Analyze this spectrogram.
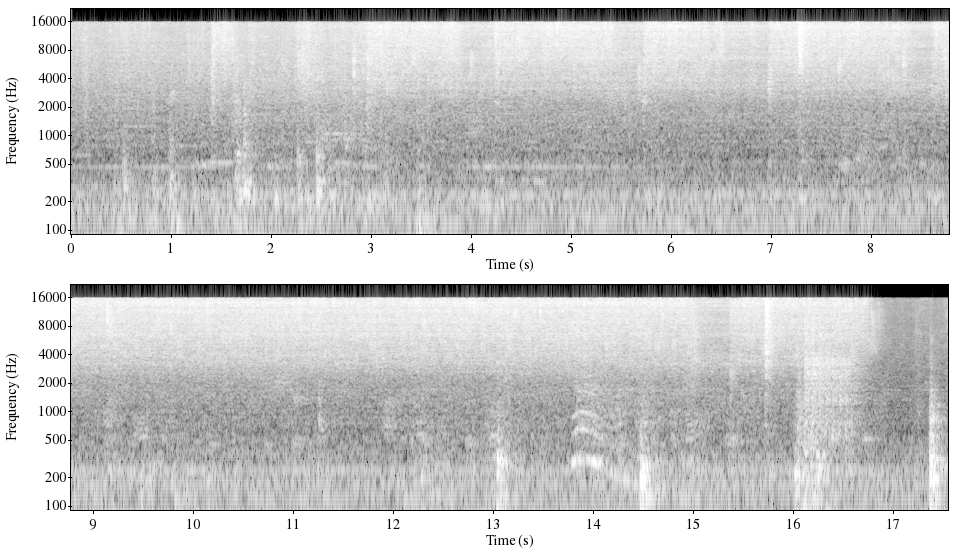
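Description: Food sizzling in hot oil in a frying pan, with a few light clicks and scrapes of a utensil. The sizzle cuts off suddenly near the end, just after a louder knock.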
